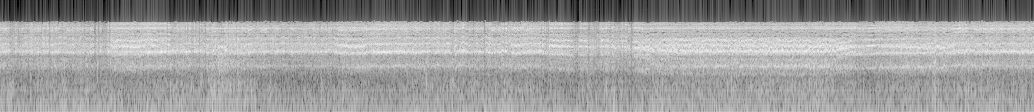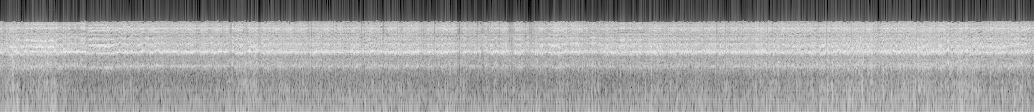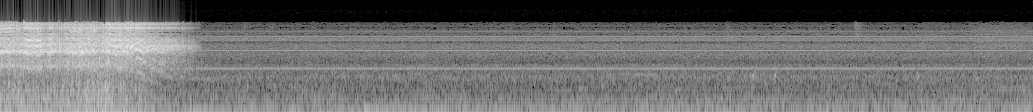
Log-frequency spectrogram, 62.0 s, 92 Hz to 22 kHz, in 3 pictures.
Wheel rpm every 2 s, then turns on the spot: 230, 220, 230, 230, 230, 220, 200, 190, 190, 210, 230, 220, 230, 230, 240, 240, 230, 230, 230, 230, 230, 230, 70, 0, 0, 0, 0, 0, 0, 0, 0.
none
